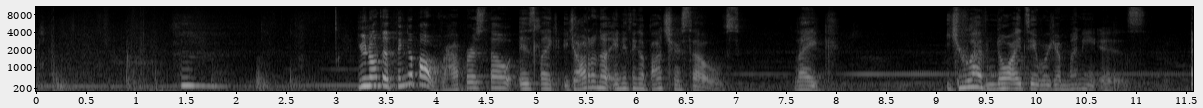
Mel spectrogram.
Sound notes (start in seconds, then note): 1.3 sighs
